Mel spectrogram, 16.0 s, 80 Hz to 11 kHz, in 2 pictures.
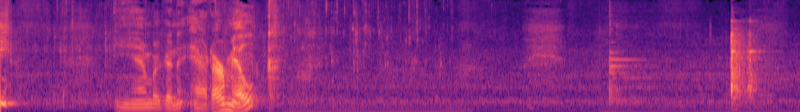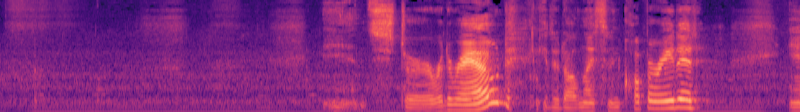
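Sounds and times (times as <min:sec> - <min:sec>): milk pouring into sauce: 0:00.0 - 0:04.7
steady low hum: 0:00.0 - 0:16.0.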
